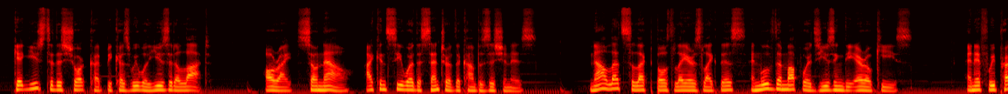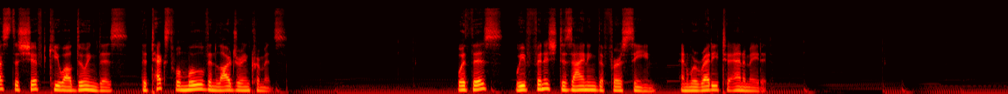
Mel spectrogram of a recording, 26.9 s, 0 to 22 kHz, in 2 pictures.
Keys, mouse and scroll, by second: 7.2 click, 10.5 Up, 13.8 shift+Num_Lock, 14.5 shift+Up, 17.2 shift+Down, 21.6 click.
